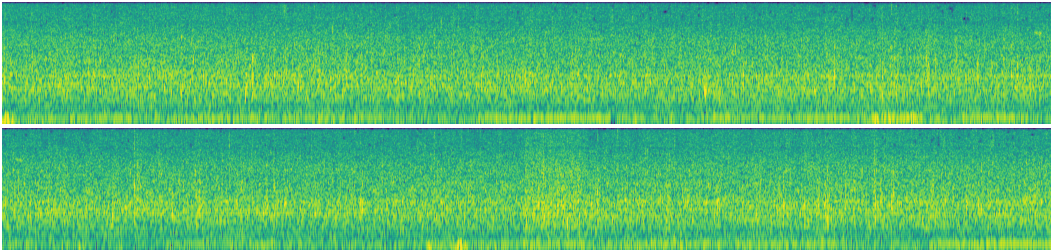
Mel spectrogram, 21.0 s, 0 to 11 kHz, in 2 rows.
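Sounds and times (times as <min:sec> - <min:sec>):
light rain falling: 0:00.0 - 0:20.9.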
